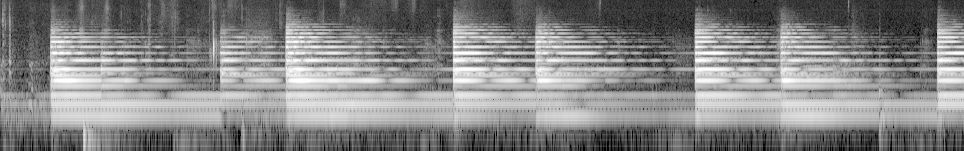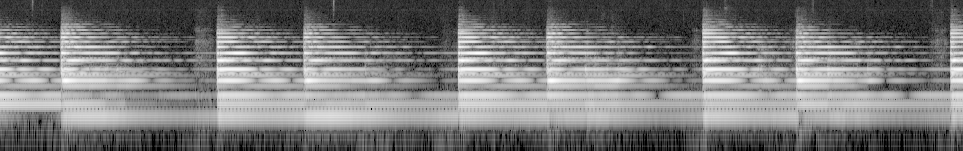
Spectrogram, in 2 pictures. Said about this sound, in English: waiting for the bell.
